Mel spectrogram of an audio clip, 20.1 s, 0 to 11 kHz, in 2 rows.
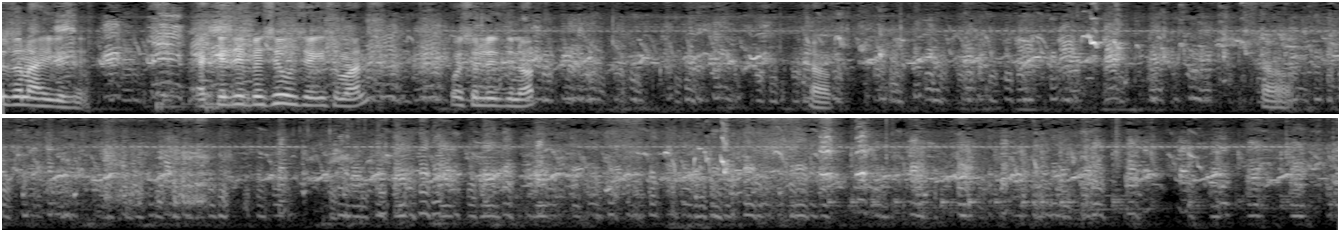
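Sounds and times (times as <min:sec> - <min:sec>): ducks quacking: 0:00.0 - 0:20.0.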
